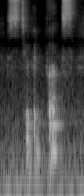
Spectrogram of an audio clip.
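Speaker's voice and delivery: whispered under breath; muttered aside. Real, not acted. Annoyed at books, a whispered mutter. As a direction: grumble it to yourself. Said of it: "muttered aside".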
